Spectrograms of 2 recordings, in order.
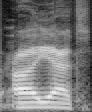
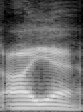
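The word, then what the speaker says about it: آیه: Somebody's saying it's ayat, not ayah. Okay, I am Persian. Okay, so I am pronouncing it in Persian.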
